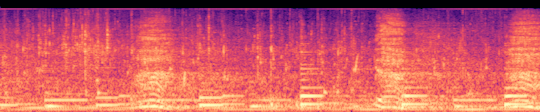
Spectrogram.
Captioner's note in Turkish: Derin nefesler alıyor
